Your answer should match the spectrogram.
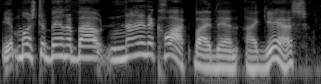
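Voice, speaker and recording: A man's voice: high voice, big pitch swings, moderate pace, gravelly, no room sound, studio quality, pitched above the performer's own voice, exaggerated voice. A man doing a rambling, plodding truck driver. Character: slow-witted middle-aged male truck driver, long-winded.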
